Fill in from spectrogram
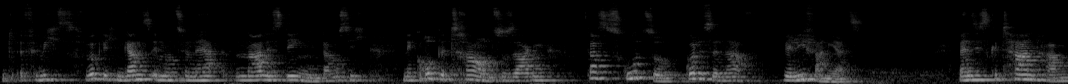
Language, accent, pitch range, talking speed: German, German, 180-220 Hz, 185 wpm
